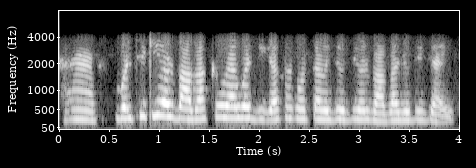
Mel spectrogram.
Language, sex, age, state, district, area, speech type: Bengali, female, 18-30, West Bengal, Purba Bardhaman, urban, conversation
